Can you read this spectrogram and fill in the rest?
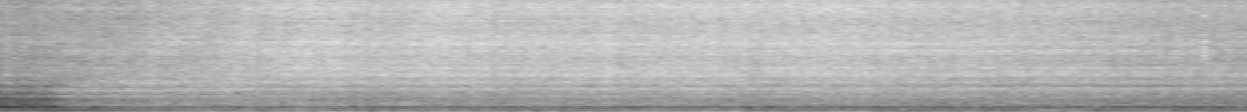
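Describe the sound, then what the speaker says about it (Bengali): Mustard water poured into a hot frying pan bursts into a loud, sustained hiss of steam and sizzling that fills the whole stretch close by, alone without any voices. "এখন আমি এই সর্ষের জলটা দিয়ে দেবো"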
